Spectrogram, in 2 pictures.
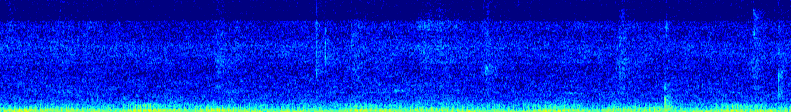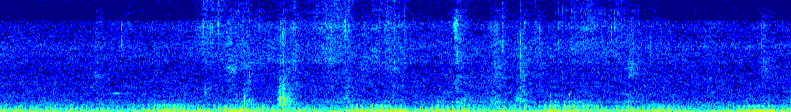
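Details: Soft, low purring from a domestic cat that is relaxed and happy, swelling and fading in slow breathing cycles about every second and a half over quiet background hiss.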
